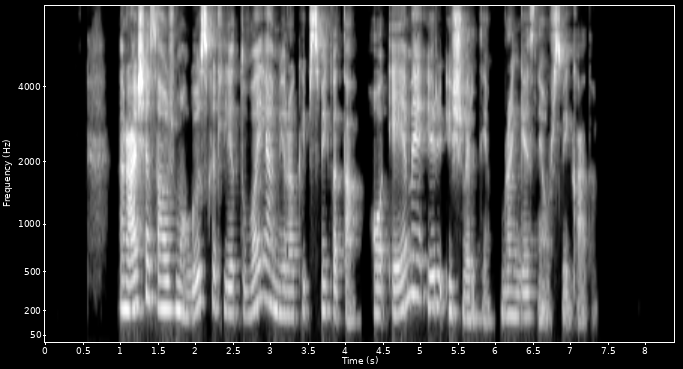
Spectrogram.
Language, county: Lithuanian, Marijampolė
